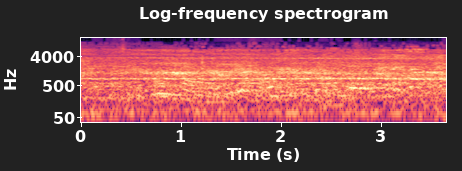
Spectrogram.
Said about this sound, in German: Ah, da kommt schon die Bahn.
